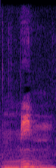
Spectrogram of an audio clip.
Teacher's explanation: Jelaslah bunyi nun, jelaslah bunyi mim. Rapat bibir atas, bibir bawah. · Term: izhar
